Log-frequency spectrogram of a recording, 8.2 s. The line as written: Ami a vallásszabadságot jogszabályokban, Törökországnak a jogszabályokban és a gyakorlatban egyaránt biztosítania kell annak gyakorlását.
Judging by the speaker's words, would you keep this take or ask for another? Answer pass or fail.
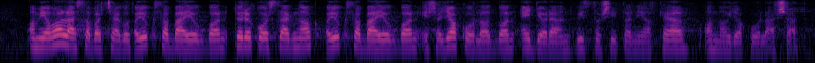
pass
